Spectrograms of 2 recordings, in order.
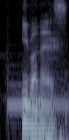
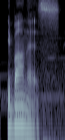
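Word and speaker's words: Ibanez: a Japanese one then I'm going to keep pronouncing it Spanish cuz that's the True Heart of the corporation I don't care what the the Japanese say if it was originally ibanes yeah that's how I'm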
